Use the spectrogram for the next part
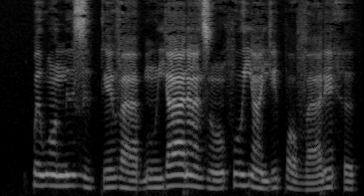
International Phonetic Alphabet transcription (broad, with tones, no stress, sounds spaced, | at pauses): k͡p ə˦ w ɔ̃˦ n ɨ˦ z ɨ˨ k ɛ̃˦ v aː˧ ɓ ũ˧ j aː˦ ɾ ã˧ z ɔ̃˨˦ f o˦ j ã˧ j e˦ p ɔ˨ v aː˨˦ ɾ ɛ̃˦ h ə˧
